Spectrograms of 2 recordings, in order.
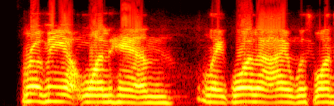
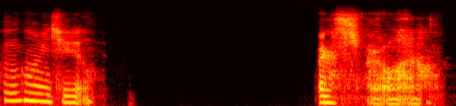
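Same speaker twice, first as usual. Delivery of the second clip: very soft, trailing away; fading quiet; 12 dB quieter than usual. Acted. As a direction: let the voice fade to nothing. Character fading, falling limp.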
